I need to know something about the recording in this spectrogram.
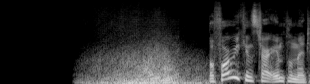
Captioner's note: whoosh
